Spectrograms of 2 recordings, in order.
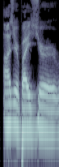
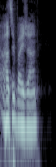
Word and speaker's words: Azerbaijan: We've mentioned a few times that is still on the calendar, and it's Azerbaijan, right? Did I say it right? – No, Azerbaijan.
